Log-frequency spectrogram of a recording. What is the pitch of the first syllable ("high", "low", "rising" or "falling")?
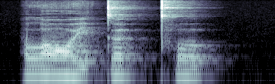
low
